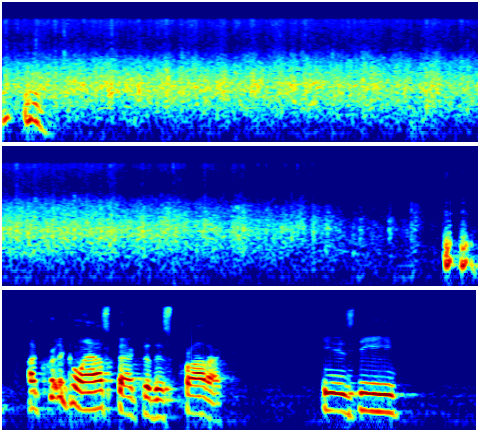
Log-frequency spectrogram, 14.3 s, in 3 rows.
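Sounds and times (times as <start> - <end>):
audience applause for the Windows XP team: 0.0 - 9.0
speech: 0.3 - 0.6, 9.8 - 11.8, 12.7 - 13.6.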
